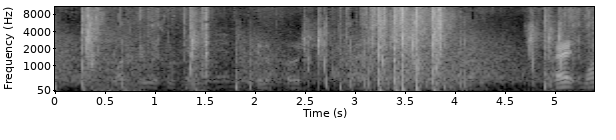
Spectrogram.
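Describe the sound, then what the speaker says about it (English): Gunfire in the military shooter game Arma 3: sharp cracks and short bursts of shots at varied distances, irregular and scattered, with voices talking between them. "Where the fuck are those shots coming in from?"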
